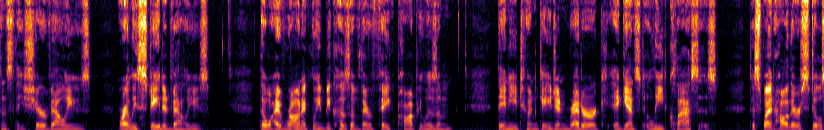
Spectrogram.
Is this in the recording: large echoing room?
no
